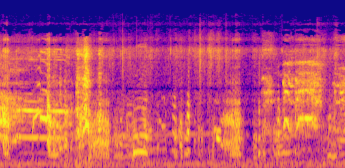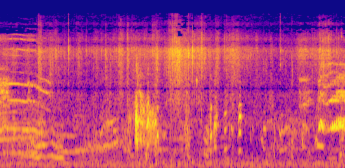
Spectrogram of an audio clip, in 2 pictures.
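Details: Rooster crowing amid hens eating eggs in a coop; rough, buzzy crow phrases stretch over a second or more, mixed with busy overlapping clucks, squawks and pecking noises throughout.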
